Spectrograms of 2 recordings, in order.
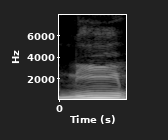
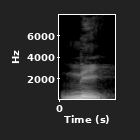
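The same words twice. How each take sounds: First: The vowel is drawn out long. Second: The vowel is cut short and quick. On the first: The speaker calls it wrong. "আপনি নি বলবেন না" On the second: The speaker calls it right. "হারাকাতের উচ্চারণ খুব দ্রুত করতে হয়"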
